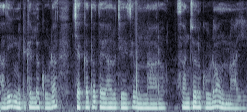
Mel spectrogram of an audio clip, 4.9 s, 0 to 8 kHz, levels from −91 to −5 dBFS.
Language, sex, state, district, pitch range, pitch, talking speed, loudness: Telugu, male, Telangana, Hyderabad, 115-135 Hz, 125 Hz, 135 wpm, -20 LUFS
